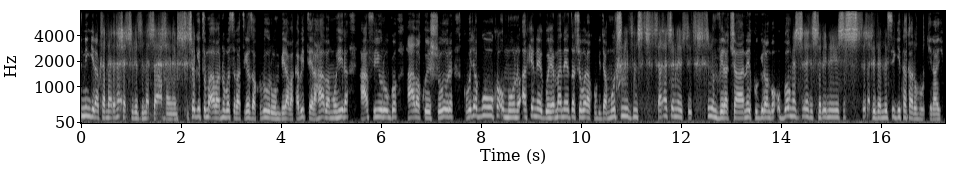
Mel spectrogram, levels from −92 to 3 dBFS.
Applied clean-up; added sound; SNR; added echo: neural diffusion model UNIVERSE++.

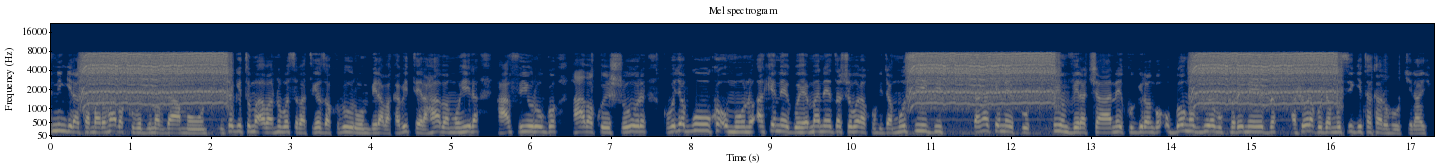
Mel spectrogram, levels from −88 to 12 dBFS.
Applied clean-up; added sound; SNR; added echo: none; Camera; -3 dB; none.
